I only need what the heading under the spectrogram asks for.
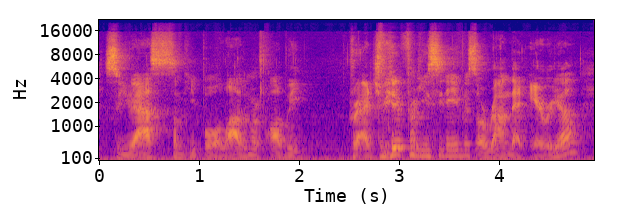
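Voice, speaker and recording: In a Californian accent, someone speaks at a very fast pace over noticeable background noise. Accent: American, California. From US West Coast, California. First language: Cantonese. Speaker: anime media industry professional. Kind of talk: interview. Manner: casual, with filler words.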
